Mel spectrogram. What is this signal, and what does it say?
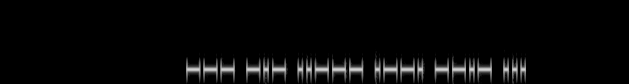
Morse code, heard as a keyed tone, about 28 wpm, 700 Hz. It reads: OK2PQS
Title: DXCC-100 Call Signs - 6 Characters - 28wpm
